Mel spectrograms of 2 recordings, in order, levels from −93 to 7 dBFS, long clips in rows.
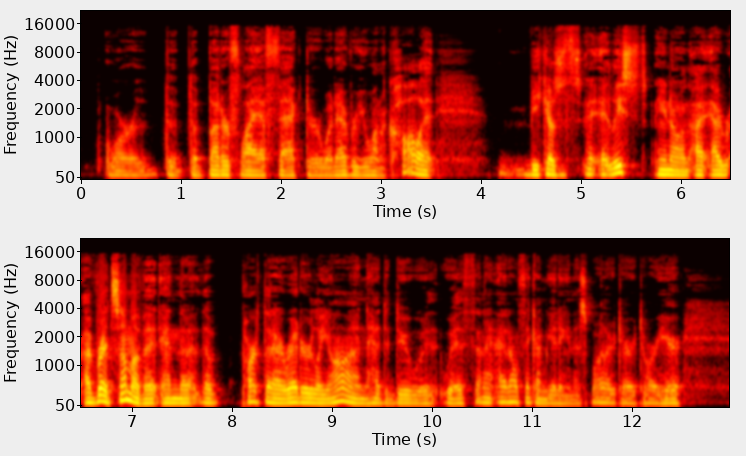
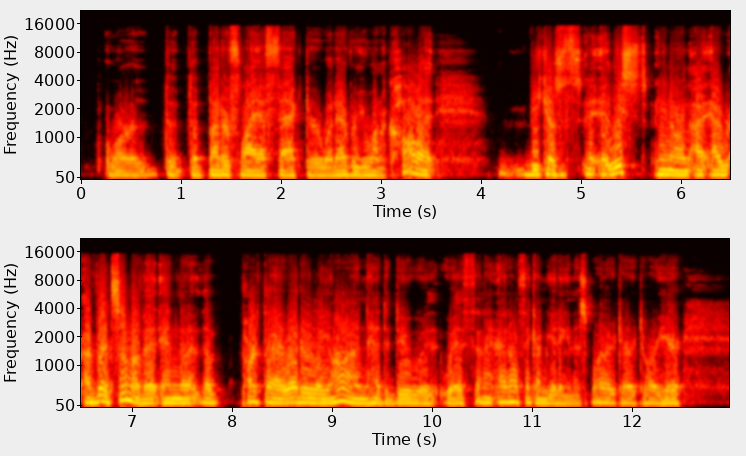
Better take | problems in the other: first | distortion; heavy; 7 dB below the speech

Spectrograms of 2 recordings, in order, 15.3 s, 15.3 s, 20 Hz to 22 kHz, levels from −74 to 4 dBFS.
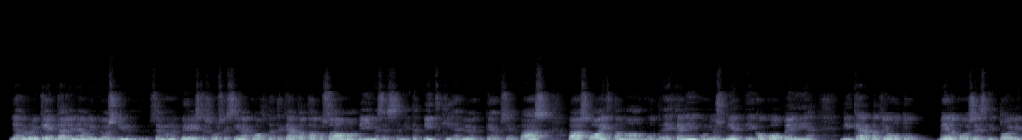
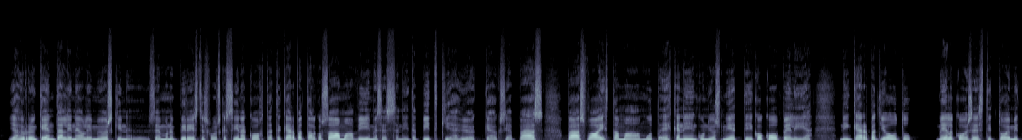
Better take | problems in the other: second | room echo; noticeable; dies away in 0.6 s // off-mic speech; far

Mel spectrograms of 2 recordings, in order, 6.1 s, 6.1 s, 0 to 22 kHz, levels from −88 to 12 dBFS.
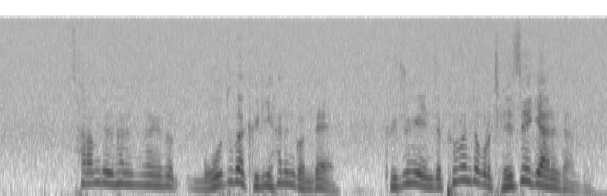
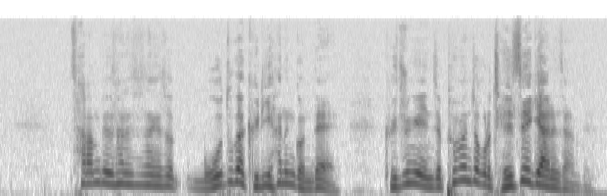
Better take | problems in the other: second | hiss; loud; throughout; 9 dB below the speech; faint in the second

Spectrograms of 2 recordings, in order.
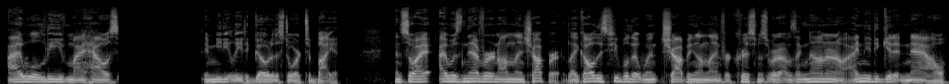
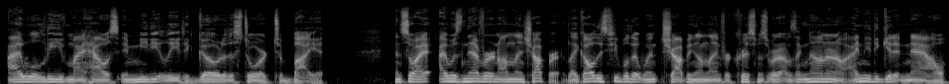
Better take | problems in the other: second | audio freezing; at 1 s for 1 s

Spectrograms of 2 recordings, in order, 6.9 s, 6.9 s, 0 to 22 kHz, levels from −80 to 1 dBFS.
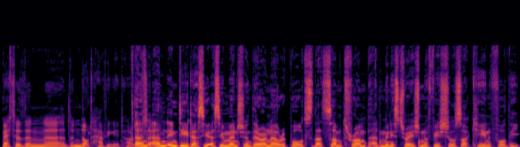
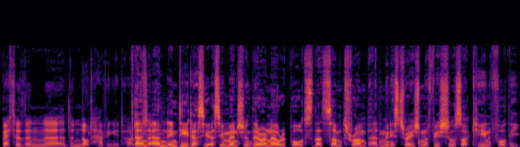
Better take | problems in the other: first | thin; very; fading below 600 Hz

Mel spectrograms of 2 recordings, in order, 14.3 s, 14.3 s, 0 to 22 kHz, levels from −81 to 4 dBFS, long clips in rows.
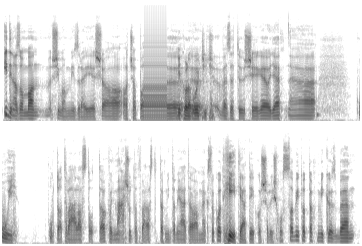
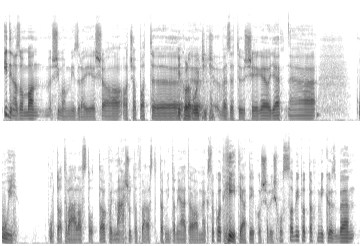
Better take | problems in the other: second | audio freezing; at 3 s

